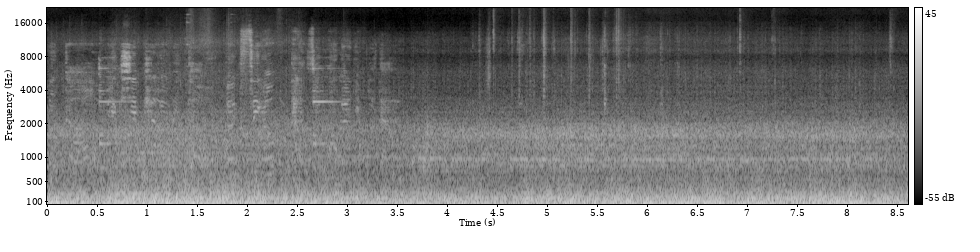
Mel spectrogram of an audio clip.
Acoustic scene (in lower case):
car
